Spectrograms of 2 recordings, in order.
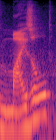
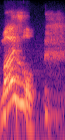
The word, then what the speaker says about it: misled: She tried to convince us at one point, completely serious, that misled was pronounced misled. I like it. Misled.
